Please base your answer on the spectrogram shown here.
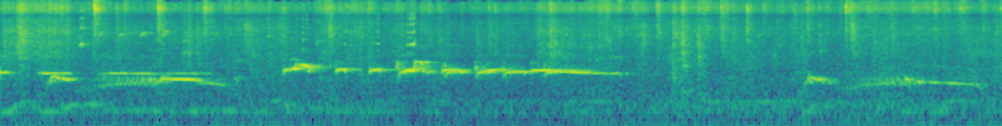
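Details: Caged zebra dove of the Bangkok strain, kept by a breeder in Sidoarjo, East Java, sings its contest-style cooing: rhythmic trilled coos in phrases with brief gaps, over a steady low hum.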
